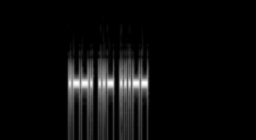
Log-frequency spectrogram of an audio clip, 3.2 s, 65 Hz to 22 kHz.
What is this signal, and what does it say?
Morse code, heard as a keyed tone, about 44 wpm, 700 Hz. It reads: PU3
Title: Callsign Prefixes for Top 100 DXCC - 45wpm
